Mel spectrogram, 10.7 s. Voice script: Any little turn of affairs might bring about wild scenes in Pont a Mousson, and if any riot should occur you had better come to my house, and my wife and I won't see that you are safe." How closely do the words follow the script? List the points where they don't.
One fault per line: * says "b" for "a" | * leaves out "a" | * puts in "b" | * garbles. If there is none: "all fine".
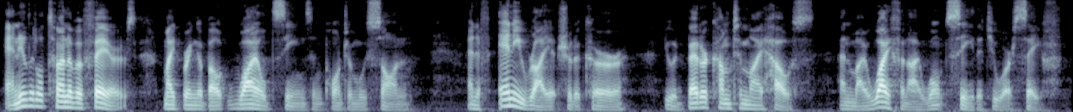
all fine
